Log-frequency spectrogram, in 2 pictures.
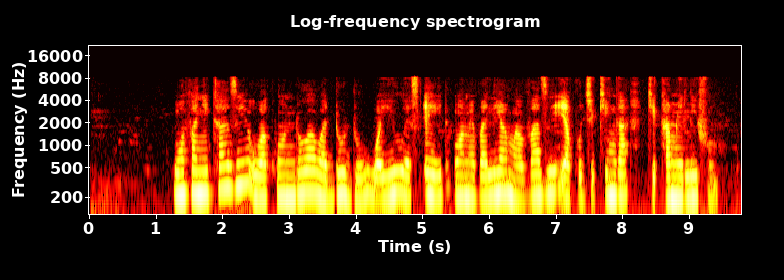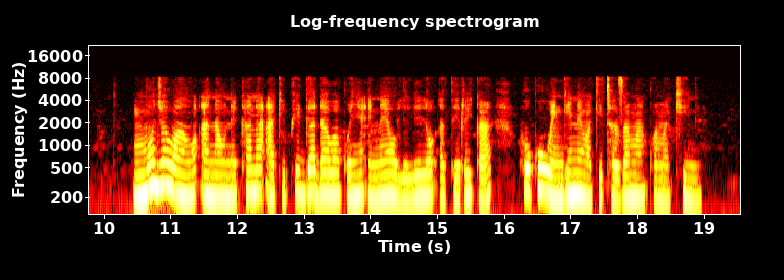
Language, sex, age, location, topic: Swahili, female, 25-35, Mombasa, health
